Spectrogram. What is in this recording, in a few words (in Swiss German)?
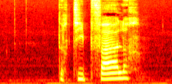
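"tippfahler", Alsatian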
